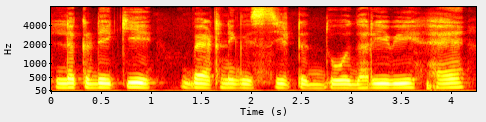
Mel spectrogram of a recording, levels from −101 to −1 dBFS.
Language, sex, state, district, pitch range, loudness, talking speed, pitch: Hindi, male, Uttar Pradesh, Saharanpur, 135-145 Hz, -15 LUFS, 125 wpm, 140 Hz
